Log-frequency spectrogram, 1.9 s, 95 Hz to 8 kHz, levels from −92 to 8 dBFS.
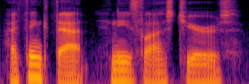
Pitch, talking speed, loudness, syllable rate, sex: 95 Hz, 225 wpm, -20 LUFS, 5.2 syllables/s, male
